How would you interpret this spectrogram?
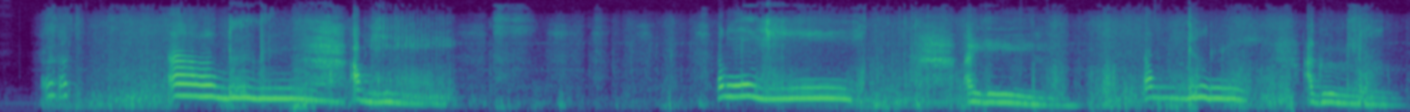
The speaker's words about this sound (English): All right, let's go to this next stage. This one is known as gooing.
